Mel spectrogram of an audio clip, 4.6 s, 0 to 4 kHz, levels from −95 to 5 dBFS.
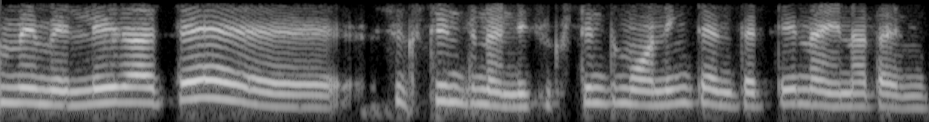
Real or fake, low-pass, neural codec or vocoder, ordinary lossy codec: fake; 3.6 kHz; vocoder, 44.1 kHz, 128 mel bands every 512 samples, BigVGAN v2; none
